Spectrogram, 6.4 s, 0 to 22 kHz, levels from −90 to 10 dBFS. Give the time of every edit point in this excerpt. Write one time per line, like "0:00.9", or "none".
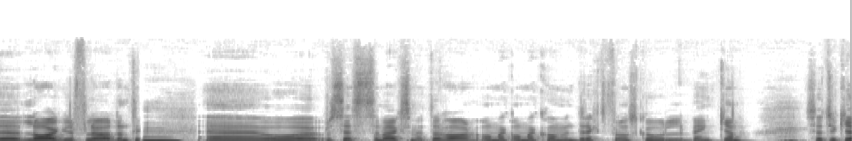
0:01.0
0:01.4
0:02.4
0:02.8
0:03.8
